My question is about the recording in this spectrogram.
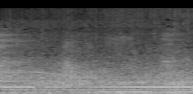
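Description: A steady rumbling, noisy roar, like an engine or rotor heard from a distance, under a single low held note of background score.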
